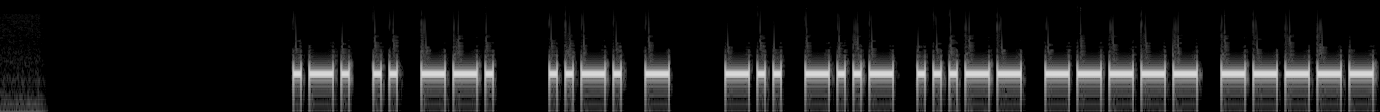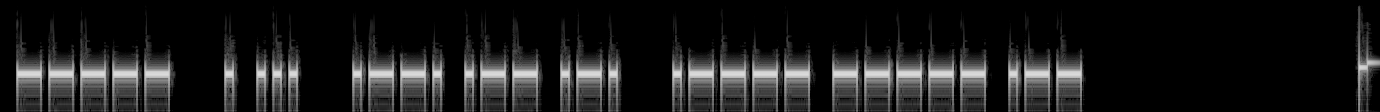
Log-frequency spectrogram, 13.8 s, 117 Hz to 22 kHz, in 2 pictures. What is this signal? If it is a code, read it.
Morse code, heard as a keyed tone, about 32 wpm, 700 Hz. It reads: RIG FT DX3000 ES PWR 10W
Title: Practice QSO - Exchange 2 - Info - 30wpm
